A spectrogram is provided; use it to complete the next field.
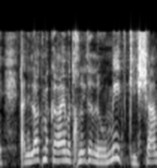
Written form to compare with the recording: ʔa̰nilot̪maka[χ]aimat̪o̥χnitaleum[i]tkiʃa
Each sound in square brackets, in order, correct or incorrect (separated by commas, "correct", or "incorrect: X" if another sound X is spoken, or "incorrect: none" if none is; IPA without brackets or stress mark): incorrect: ʁ, correct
